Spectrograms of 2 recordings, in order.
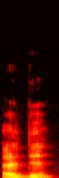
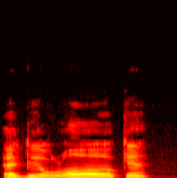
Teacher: the word adraka has a qalqala on the D, ad, and then ra, that's thick in Hafs. So it's adraka, like Laylatul Qadr.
